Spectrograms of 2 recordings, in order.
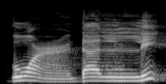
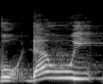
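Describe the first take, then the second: First: The ending merges into an l sound. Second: The ending merges into a w sound. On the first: The speaker calls it right. "Bu'dalli bukan bu'dawi" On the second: The speaker calls it wrong.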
